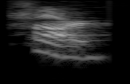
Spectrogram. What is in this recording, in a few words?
"sar" Armenian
